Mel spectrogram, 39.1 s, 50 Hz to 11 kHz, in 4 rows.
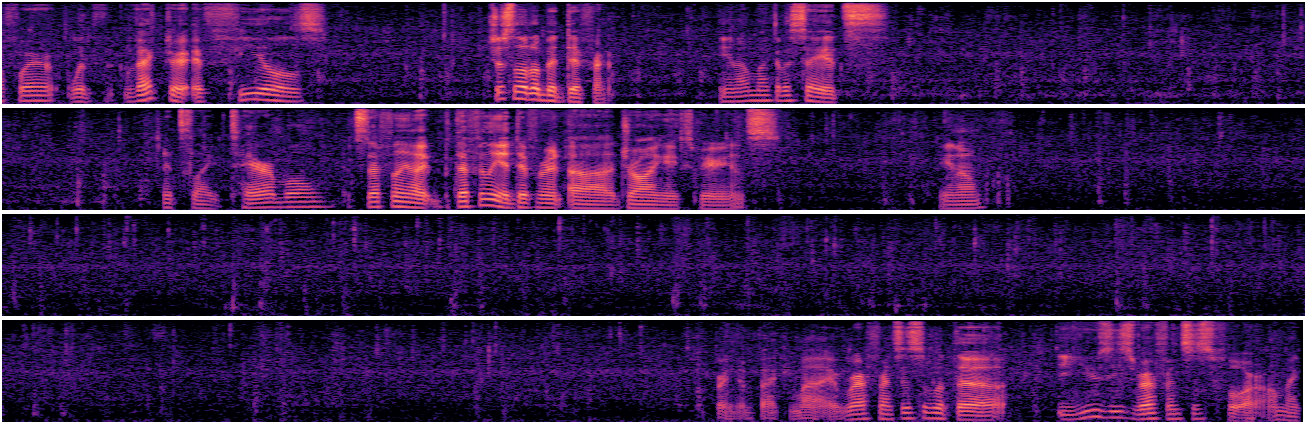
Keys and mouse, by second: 0.9 ctrl+z, 1.3 click, 2.0 ctrl+z, 2.2 click, 3.0 ctrl+z, 3.3 click, 4.3 ctrl+z, 4.6-5.6 drag, 6.3 ctrl+z, 8.3 click, 9.2 ctrl+z, 11.3-11.9 drag, 14.8 click, 16.0 click, 17.8 r, 23.0 g, 30.0 Tab, 33.1 click, 34.8-35.8 drag, 36.4-37.3 drag, 37.9 click, 38.9-39.0 drag.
